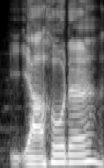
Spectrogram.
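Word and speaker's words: Jahoda: Um it's more like uh Yahoda there. No. Oh, okay. So, like um the J J is pronounced as uh Yah instead, right?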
